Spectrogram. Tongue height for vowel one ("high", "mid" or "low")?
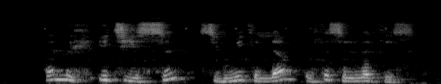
low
